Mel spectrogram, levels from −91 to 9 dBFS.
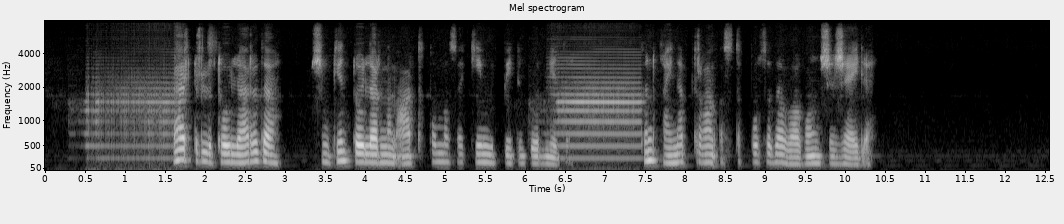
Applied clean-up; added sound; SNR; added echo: neural separator model SepFormer DNS4.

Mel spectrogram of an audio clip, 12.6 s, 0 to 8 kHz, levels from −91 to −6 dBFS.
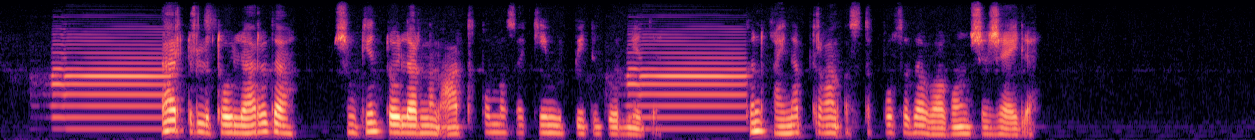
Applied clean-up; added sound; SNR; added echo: none; Wind instrument, woodwind instrument; 5 dB; none.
